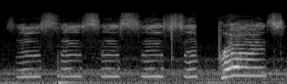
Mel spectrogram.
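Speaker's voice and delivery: high sing-song drawn-out surprise; falsetto announcement. Acted. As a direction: stretch it out in a squeaky falsetto.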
